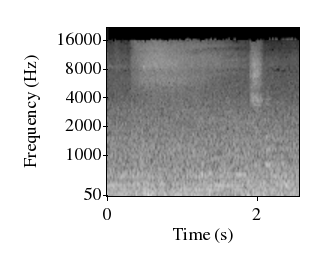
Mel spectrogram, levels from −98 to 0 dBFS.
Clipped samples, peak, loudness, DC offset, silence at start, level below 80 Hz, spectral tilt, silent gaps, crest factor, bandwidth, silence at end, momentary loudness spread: under 0.1%; -8 dBFS; -23 LUFS; under 0.1%; 0 s; -32 dBFS; -4 dB/octave; none; 16 dB; 17 kHz; 0 s; 3 LU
